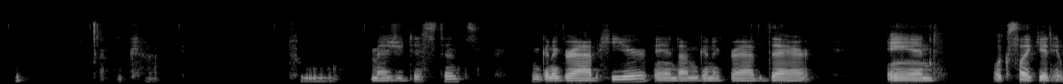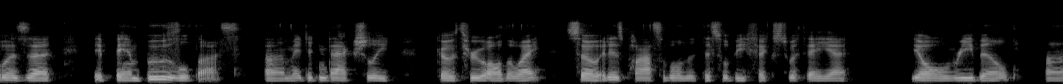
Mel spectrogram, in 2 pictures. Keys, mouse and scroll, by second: 0.0 click, 0.8 click, 1.7 click, 2.6 click, 3.5 click, 5.5 click, 7.5 click, 8.7-9.3 scroll down 2, 9.3-12.7 middle drag, 14.6 scroll down 4, 15.7 click, 17.0 click, 18.3 click.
